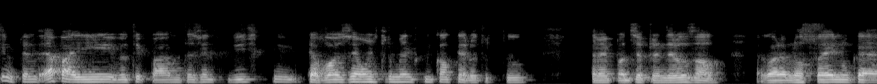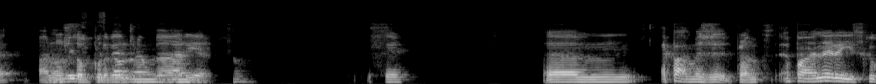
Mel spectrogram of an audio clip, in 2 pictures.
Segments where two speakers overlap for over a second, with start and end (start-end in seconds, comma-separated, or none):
9.2-10.9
